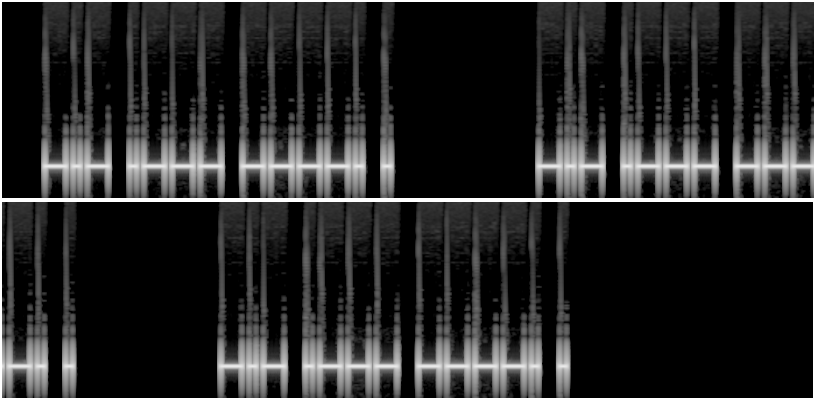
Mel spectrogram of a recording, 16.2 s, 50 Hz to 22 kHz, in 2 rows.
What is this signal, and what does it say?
Morse code, heard as a keyed tone, about 17 wpm, 700 Hz. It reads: KJ9E KJ9E KJ9E
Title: USA Call Signs - 4 Characters - Repeated 3x - 17wpm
